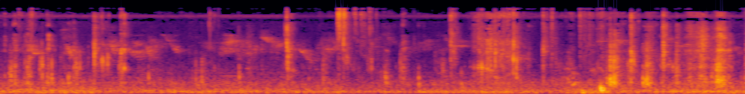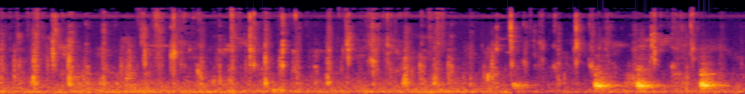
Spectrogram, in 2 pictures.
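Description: Close-miked, wet chewing and biting of curry and rice eaten by hand, with many small sharp mouth clicks. Near the end come a few louder, short, low mouth sounds.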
